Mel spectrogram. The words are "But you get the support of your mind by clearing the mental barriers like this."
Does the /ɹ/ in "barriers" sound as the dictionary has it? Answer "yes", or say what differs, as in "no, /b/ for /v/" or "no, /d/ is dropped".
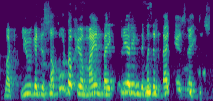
no, /ɹ/ is dropped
